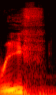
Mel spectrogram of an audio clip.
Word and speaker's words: wreath: There's a silent W in a couple of these. Playright, sword, rap, and wreath. Those are silent W's.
